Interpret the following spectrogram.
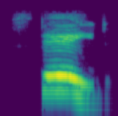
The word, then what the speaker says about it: stayed: Stayed. Suena solo una D.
